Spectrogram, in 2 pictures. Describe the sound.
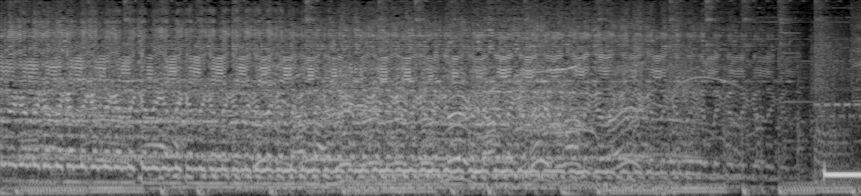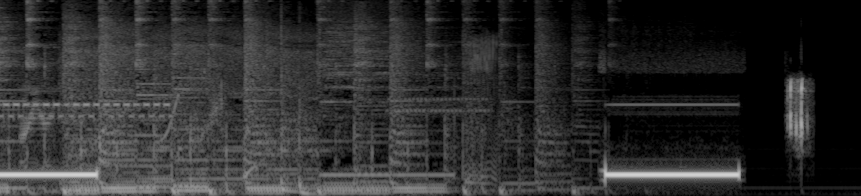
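Telephone line tones while placing a call: three long, steady mid-pitched beeps, the middle one fainter, then a brief higher blip, following a dense, busy stretch of other sound.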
